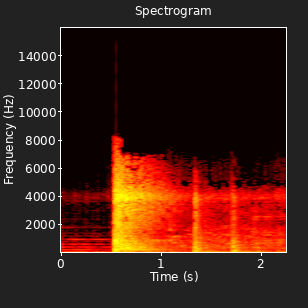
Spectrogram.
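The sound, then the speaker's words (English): A single loud, sharp gunshot, fired to knock a fly off a dog's tail, cracks out and rings off in a long, hissing decay, followed by two fainter, shorter snaps about a second later. A faint steady hum sits underneath before the shot. “Yeah, well, I'll have you to know I'm the best shot in all Texas.”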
